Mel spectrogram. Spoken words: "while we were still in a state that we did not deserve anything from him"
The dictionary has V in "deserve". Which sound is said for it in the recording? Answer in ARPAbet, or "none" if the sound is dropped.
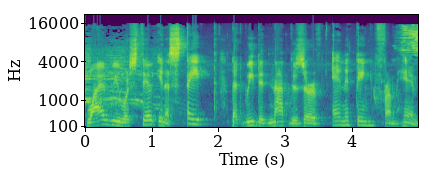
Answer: V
